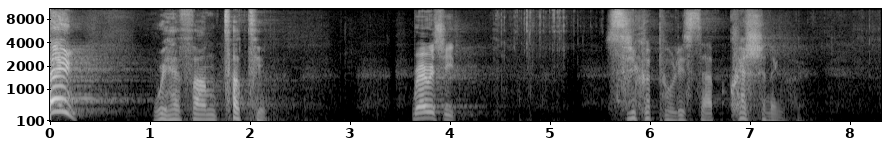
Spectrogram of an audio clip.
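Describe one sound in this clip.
A man speaks in short, dramatic phrases on a stage.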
